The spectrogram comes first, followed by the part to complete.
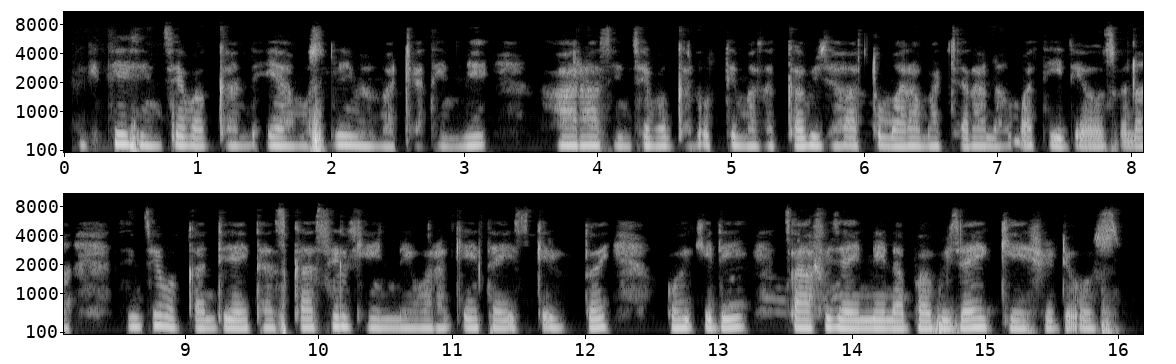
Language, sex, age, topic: Gamo, female, 18-24, government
